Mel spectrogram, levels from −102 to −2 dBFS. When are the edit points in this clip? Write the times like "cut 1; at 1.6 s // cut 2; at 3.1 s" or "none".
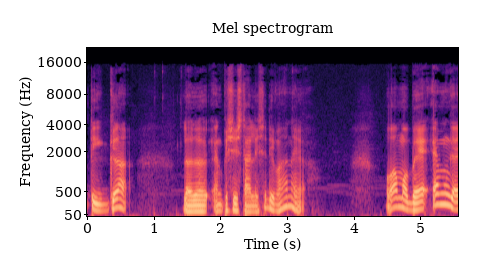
none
